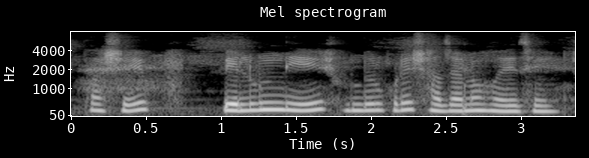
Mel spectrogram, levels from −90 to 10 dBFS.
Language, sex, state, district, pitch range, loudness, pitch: Bengali, female, West Bengal, Alipurduar, 215-240 Hz, -16 LUFS, 225 Hz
